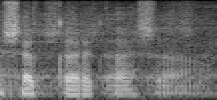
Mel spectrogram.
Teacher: जीभ जो है तालू में टच होती है, वो अपर जाव में टच होती है। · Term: तालव्य श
